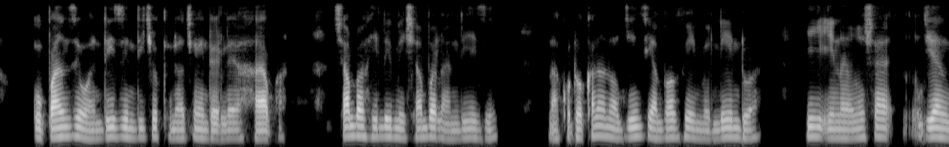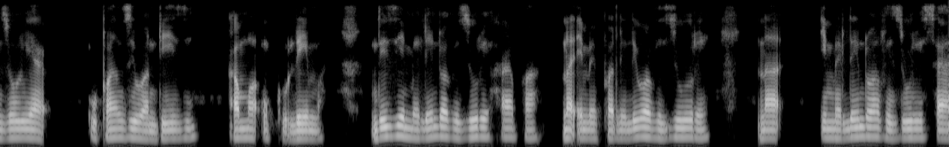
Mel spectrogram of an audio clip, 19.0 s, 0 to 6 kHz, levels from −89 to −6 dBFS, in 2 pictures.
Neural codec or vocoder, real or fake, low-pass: codec, 16 kHz, 4 kbps, X-Codec, HuBERT features, trained on LibriSpeech; fake; 5.4 kHz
